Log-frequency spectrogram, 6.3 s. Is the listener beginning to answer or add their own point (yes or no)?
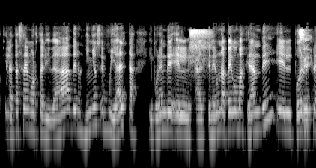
no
